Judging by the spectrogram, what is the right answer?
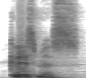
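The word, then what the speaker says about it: Christmas: Fasten, listen, Gleason, often, क्रिसमस, अब इसमें भी टी साइलेंट होएगा।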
